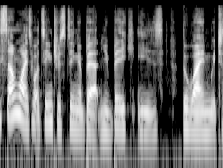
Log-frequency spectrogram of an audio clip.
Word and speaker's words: Ubique: Ubique which for people listening, ubique is spelt like unique, but with a B instead of an N.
